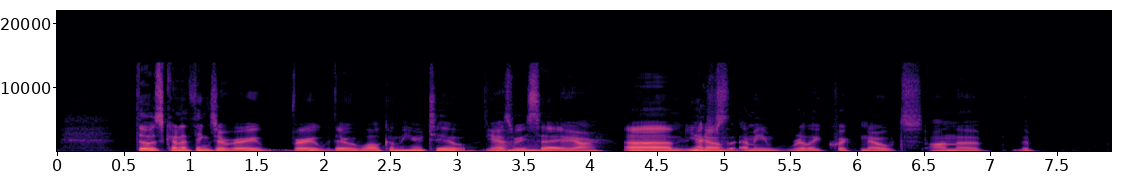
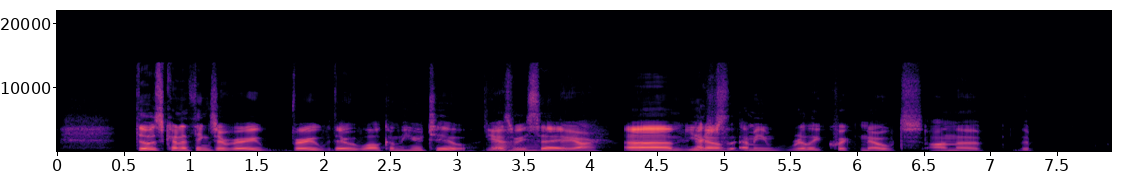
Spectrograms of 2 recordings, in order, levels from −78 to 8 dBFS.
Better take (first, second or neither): first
